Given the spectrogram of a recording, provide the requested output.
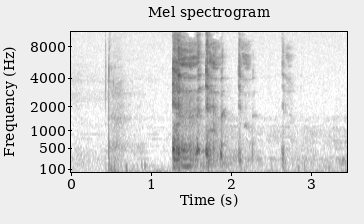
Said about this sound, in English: Ouch. I'm going to have Liz cut out some of my coughs. Actually, no, I can't. We got to roll right through.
